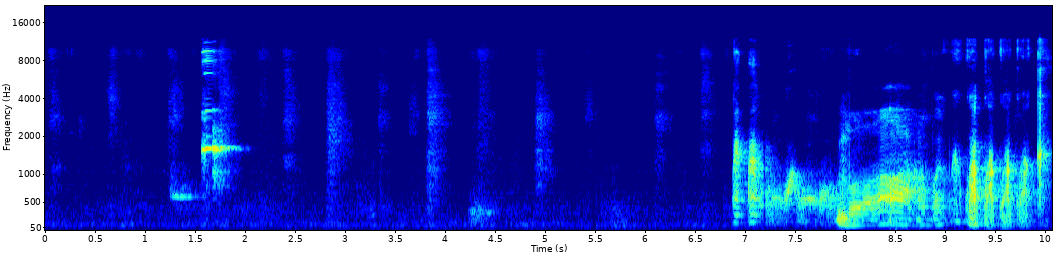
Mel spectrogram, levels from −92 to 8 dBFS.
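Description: A burst of packet loss at 1.61 to 1.69 s drops about 60 ms, which the receiver bridges by prolonging the last sound as a fading hold before skipping ahead. Short concealed packet loss follows at 3.31, 5.47, 7.17 and 8.56 s. Each loses about 20 ms, patched by extending the preceding sound, heard as a brief smear or wobble through an Opus call path whose top end stops near 12 kHz.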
